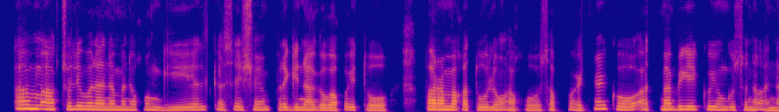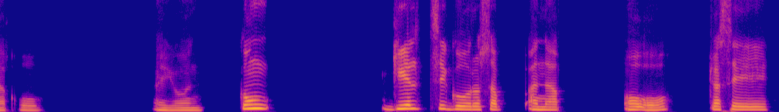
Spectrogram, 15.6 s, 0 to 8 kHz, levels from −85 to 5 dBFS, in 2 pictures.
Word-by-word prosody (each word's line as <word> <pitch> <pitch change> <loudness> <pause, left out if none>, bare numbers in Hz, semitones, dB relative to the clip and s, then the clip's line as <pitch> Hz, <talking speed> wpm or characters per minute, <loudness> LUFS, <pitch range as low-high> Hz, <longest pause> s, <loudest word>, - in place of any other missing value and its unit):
Um, 265 -1 +6
actually 230 0 0
wala 220 -2 +2
naman 200 -1 -1
akong 195 -1 -4
guilt 190 +4 -4
kasi 195 +1 -5
siyempre 195 0 -4
ginagawa 180 -1 0
ko 185 - -9
ito 190 -3 -4 0.5
para 220 -1 +6
makatulong 200 -2 0
ako 170 -1 -5
sa 175 +2 -6
partner 195 +8 -4
ko 210 -2 0
at 215 -2 -4
mabigay 215 0 +1
ko 210 0 -2
yung 200 -1 -2
gusto 195 0 -4
ng 185 +3 -3
anak 160 -4 -4
ko. 160 -2 -8 1.1
Ayun. 160 -2 -3 0.4
Kung 275 +1 +8 1.2
guilt 265 0 +7
siguro 225 -4 +2
sa 210 -1 0 0.2
anak, 195 -3 0 0.6
oo. 200 -1 +2 0.4
Kasi 205 -2 +1
200 Hz, 125 wpm, -21 LUFS, 180-215 Hz, 1.2 s, Kung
